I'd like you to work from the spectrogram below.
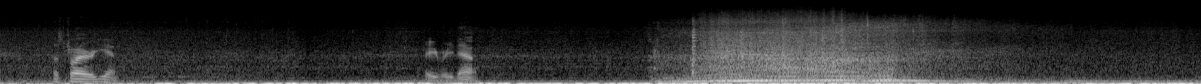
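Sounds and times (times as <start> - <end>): car engine revving: 6.4 - 12.0
tyres hissing on wet asphalt: 6.4 - 12.0.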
